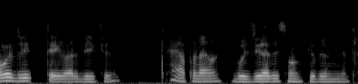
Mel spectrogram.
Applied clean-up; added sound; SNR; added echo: neural diffusion model UNIVERSE++.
